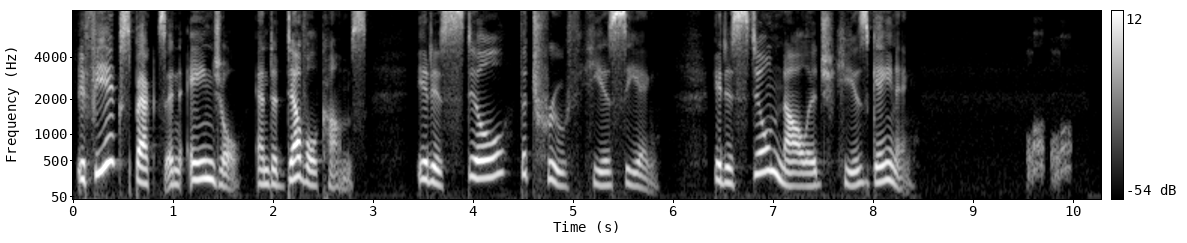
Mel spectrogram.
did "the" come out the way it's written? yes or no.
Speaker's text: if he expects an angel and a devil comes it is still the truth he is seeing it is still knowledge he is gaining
yes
